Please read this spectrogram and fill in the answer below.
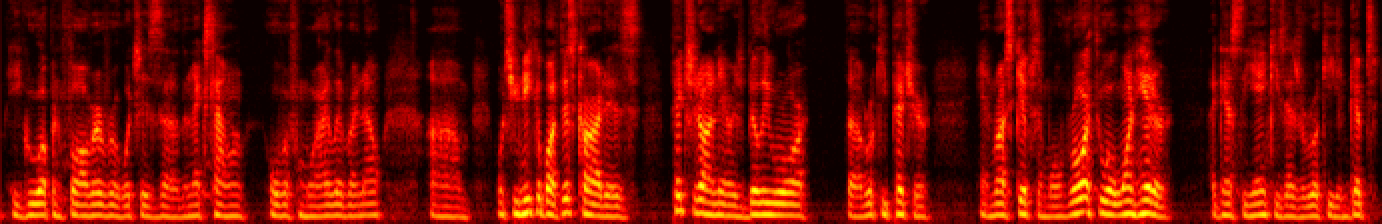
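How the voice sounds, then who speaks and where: A man with a rough, gravelly voice sits somewhat above the usual male pitch. He chats his way through his baseball cards in a relaxed, rambling manner and drifts into side stories as he goes. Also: a little fast. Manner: easygoing, chatty, wanders off on side stories. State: voice roughened by medication. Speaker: vintage card collector and channel host. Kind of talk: casual show-and-tell about baseball cards.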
